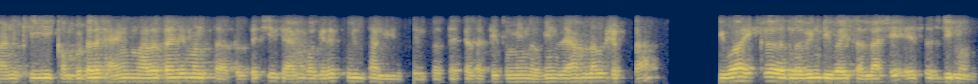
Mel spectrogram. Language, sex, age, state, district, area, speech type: Marathi, male, 45-60, Maharashtra, Nagpur, rural, conversation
